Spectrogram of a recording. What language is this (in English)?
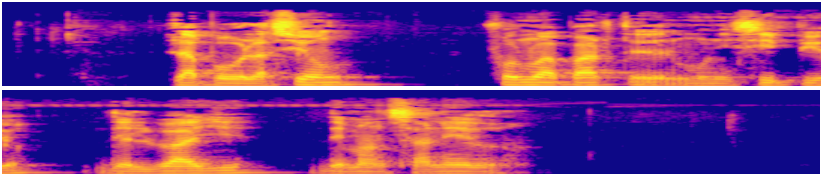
Spanish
